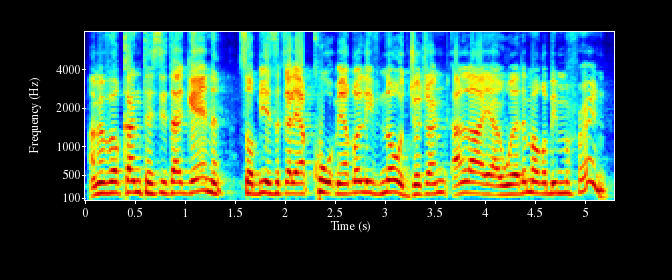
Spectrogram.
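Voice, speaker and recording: A man's voice: high voice, level tone, fairly bright tone. A Jamaican man speaking Patois in a casual group discussion, complaining and telling stories about his own troubles. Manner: quick, complaining storyteller.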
